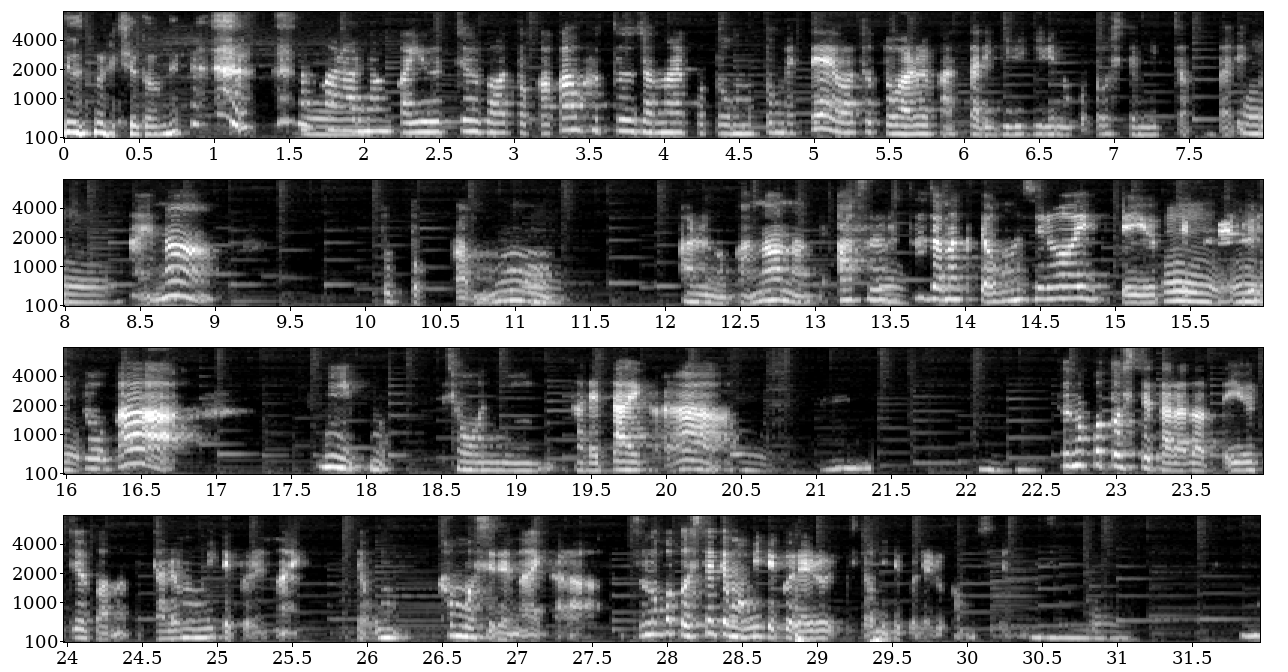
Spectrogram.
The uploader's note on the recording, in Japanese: さんぽまち」メンバー限定zoom会の一部をお届けしています。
